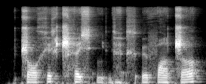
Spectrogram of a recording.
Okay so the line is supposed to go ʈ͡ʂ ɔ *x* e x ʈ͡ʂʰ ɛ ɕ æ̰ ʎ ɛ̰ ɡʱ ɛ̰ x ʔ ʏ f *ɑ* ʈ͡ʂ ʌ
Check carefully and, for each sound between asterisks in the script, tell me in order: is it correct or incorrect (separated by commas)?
correct, correct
